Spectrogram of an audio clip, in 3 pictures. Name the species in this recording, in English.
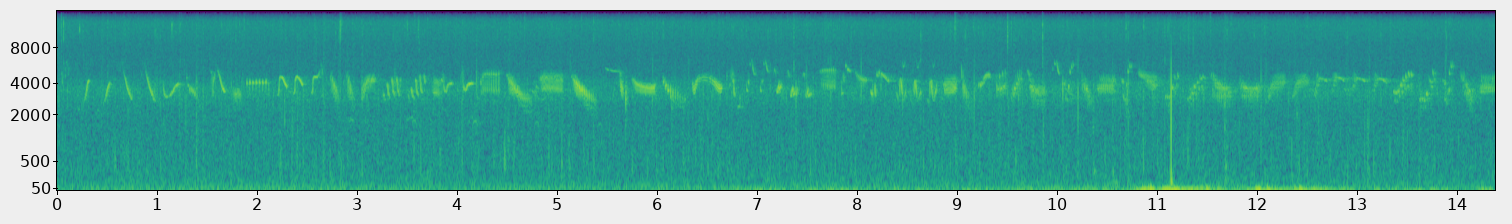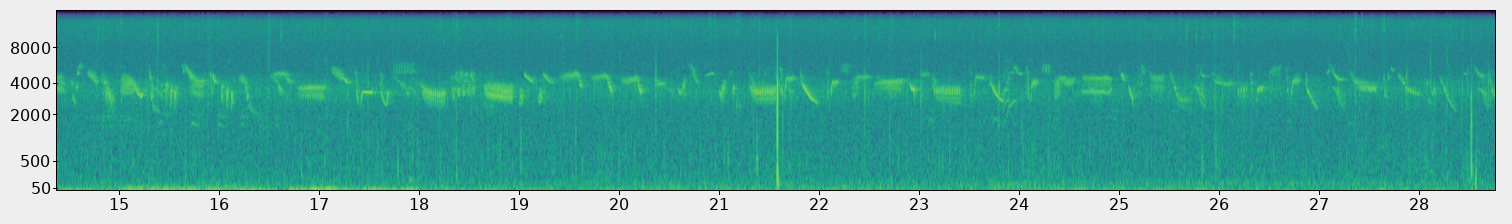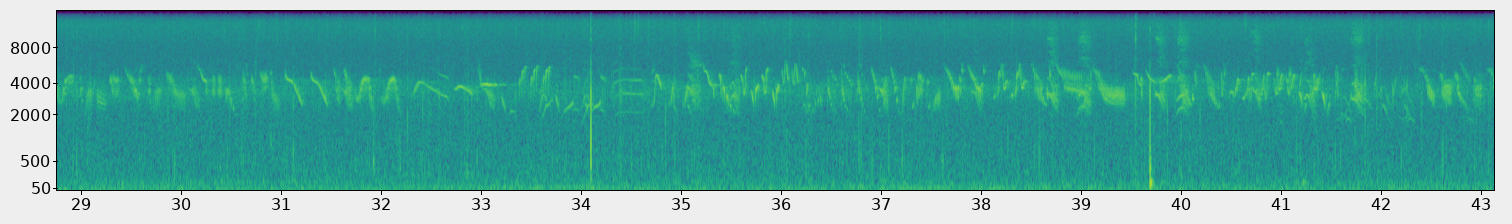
Eurasian Skylark, Erckel's Francolin, Hawaii Amakihi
